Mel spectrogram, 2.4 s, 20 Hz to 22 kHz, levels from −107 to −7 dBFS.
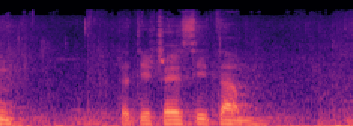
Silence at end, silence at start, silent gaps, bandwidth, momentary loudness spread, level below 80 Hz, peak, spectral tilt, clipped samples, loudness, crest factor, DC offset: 0 s; 0 s; none; 15.5 kHz; 18 LU; -48 dBFS; -20 dBFS; -6.5 dB/octave; under 0.1%; -36 LUFS; 16 dB; under 0.1%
